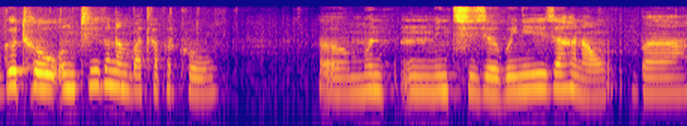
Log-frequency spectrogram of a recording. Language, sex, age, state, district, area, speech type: Bodo, female, 30-45, Assam, Kokrajhar, rural, spontaneous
